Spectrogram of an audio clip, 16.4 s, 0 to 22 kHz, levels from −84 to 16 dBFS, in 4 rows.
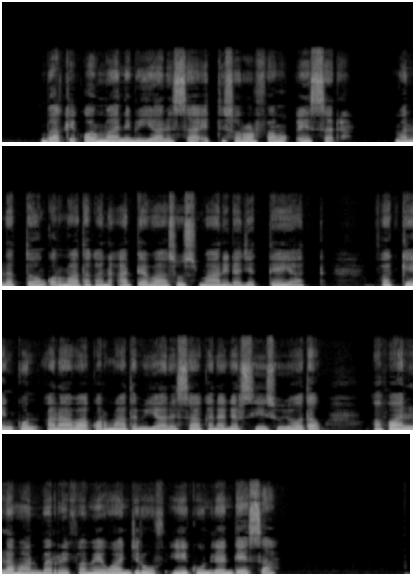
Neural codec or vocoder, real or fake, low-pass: none; real; 14.4 kHz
